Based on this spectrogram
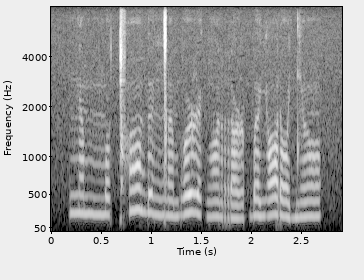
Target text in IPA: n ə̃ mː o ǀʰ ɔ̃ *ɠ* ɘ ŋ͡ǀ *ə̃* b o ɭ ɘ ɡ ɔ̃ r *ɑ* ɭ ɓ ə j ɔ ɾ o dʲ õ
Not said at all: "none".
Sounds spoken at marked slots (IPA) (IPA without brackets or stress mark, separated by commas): ɠ, ə̃, ɔ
